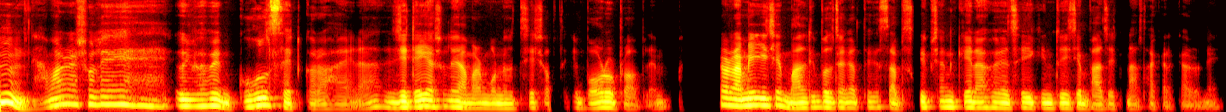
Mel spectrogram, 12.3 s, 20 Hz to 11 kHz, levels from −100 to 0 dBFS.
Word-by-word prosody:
হুম। 225 -1 +10 0.3
আমার 160 +7 0
আসলে 180 0 -2 0.8
ওইভাবে 145 +1 +3 0.3
গোল 145 +5 +4 0.2
সেট 100 - -3
করা 95 -1 -11
হয় 90 -1 -16
না। - - -14 0.3
যেটাই 125 +3 +4
আসলে 135 0 -7
আমার 105 0 -4
মনে 100 0 -2
হচ্ছে 100 +1 -13
সবথেকে 110 +3 -23
বড় 115 +4 +1
প্রবলেম। 90 -3 -16 0.6
কারণ 165 -2 +1
আমি 155 +2 +6
এই 160 - +5
যে 160 - -2
মাল্টিপল 115 +3 -1
জায়গার 115 -1 -5
থেকে 120 0 -10
সাবস্ক্রিপশন 120 +5 -6
কেনা 120 -2 -2
হয়েছে 110 -2 -2 0.2
কিন্তু 105 -1 -1
এই - - -3
যে 105 - -2
বাজেট 95 0 -11
না - - -14
থাকার - - -20
কারণে। - - -20
120 Hz, 165 wpm, -22 LUFS, 100-140 Hz, 0.8 s, হুম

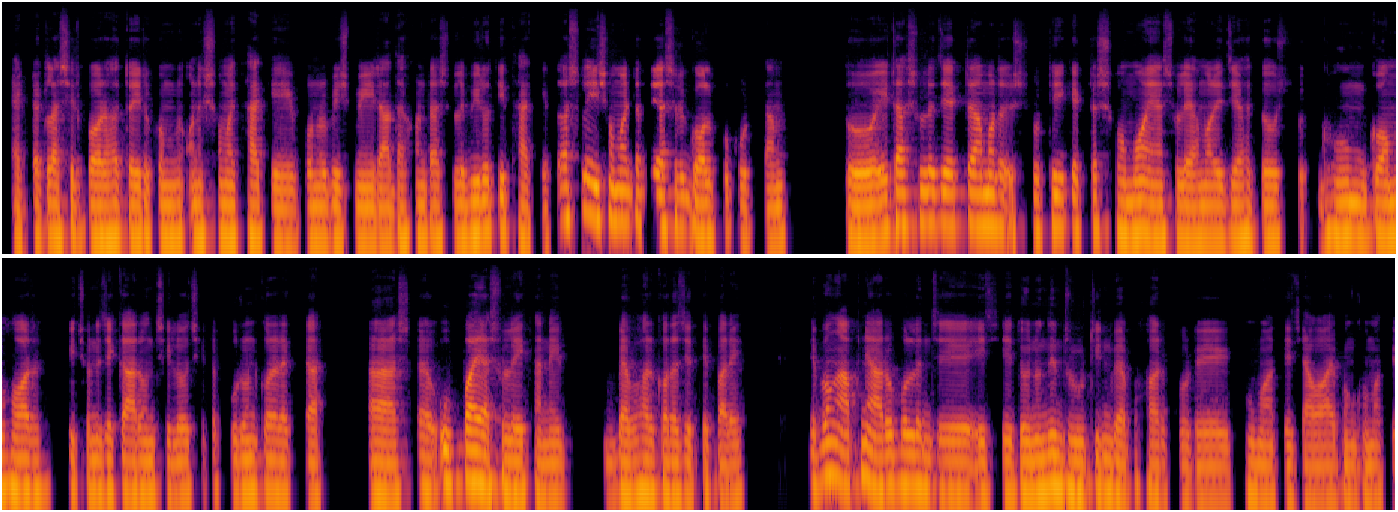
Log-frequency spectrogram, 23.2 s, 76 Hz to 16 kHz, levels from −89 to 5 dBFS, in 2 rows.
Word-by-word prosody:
একটা 95 +3 -5
ক্লাসের 110 -1 0
পর 110 -1 +4
হয়তো 110 0 0
এরকম 110 +1 0 0.2
অনেক 110 0 +1
সময় 110 -2 +2
থাকে। 110 -2 0 0.2
১৫ 105 0 +1
২০ 105 -1 +1
মিনিট, 105 0 +2
১/২ 100 +1 -1
ঘন্টা 110 -1 -1
আসলে 110 0 -2
বিরতি 120 +1 +3
থাকে। 105 -1 -3
তো - - -15
আসলে 160 +5 -5
এই - - +6
সময়টাতেই 145 -2 +1
আসলে 130 -1 -2
গল্প 110 0 +1 0.2
করতাম। 105 -1 -3 0.6
তো 110 - +2 0.3
এটা 125 +3 +2
আসলে 145 +1 0
যে, - - +5
একটা 140 +1 -2
আমার 135 -1 +4 0.2
সঠিক 125 +1 -1
একটা 125 +1 -5
সময় 120 -2 +3
আসলে 110 -1 0
আমার 110 0 +2
যে - - +2
হয়তো 110 0 -2
আস 105 - -7 0.4
ঘুম 115 -1 +3 0.2
কম 115 -1 +4
হওয়ার 115 -1 +3 0.3
পিছনে 115 -1 -2
যে 115 - +1
কারণ 110 0 +2
ছিল 105 -2 -4 0.2
সেটা 120 - -13
পূরণ 110 0 0
করার 110 -1 0
একটা 105 0 -6 0.5
আ - - +3 0.2
সেটা 115 +3 -6 0.2
উপায় 135 +1 +5
আসলে 115 -2 0
এখানে 105 -1 -2 0.6
ব্যবহার 110 +1 +3
করা 105 -1 +1
যেতে 105 +1 -5
পারে। 100 0 -2 0.6
এবং 150 +6 +1
আপনি 130 +4 -1
আরো 120 +2 +2
বললেন 125 -1 +3
যে, 110 - -2 0.3
এই - - -1
যে - - -4
দৈনন্দিন 110 +3 +4
রুটিন 110 +1 0
ব্যবহার 105 0 -3
করে 95 0 -4 0.3
ঘুমাতে 100 -2 -3
যাওয়া 95 0 -2
এবং 95 +1 -4
ঘুমাতে 100 0 -5
110 Hz, 185 wpm, -22 LUFS, 105-120 Hz, 0.6 s, এই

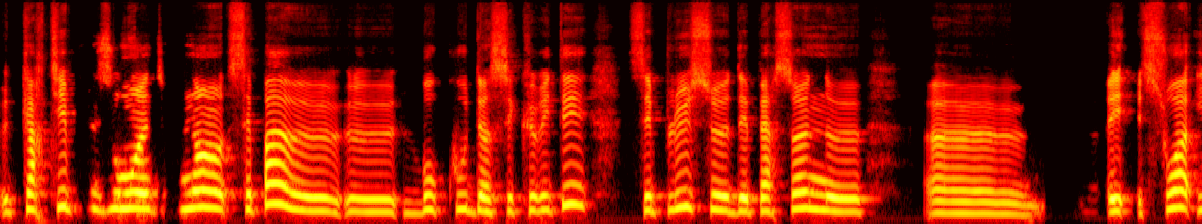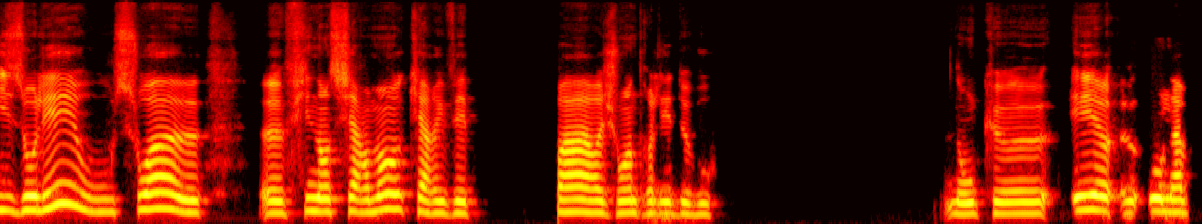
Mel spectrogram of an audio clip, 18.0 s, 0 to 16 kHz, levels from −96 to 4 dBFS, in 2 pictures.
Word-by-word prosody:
quartiers 255 +2 0
plus 260 -1 -8
ou 260 - +2
moins 265 -1 +7
d 250 - -9 0.2
non 275 0 +5
c'est 250 - -3
pas, 330 +1 +4
heu 220 -4 +1
heu, 210 -1 -2
beaucoup 240 +6 -5
d'insécurité, 230 +8 -1 0.3
c'est 235 -1 -3
plus 265 +3 -3
des 225 -3 +3
personnes, 230 +4 0
heu 210 -1 +2 0.5
heu 185 -3 -3 0.6
et 210 0 +3
soit 270 +6 +1
isolées 235 +9 +1
ou 210 -5 -5
soit, 250 +4 +2
heu 200 -1 +1 0.5
heu, 190 0 0
financièrement 215 +4 0
qui 250 -4 -7
arrivaient 190 -1 -2 0.6
pas 205 -1 +4
à - - +1
joindre 190 0 -3
les 185 0 -4
2 180 0 -5
bouts 170 0 -9 1.7
Donc 175 0 -3
heu 185 0 -2
et 240 +2 +5
heu 225 - +2
heu, 190 - -4
on 215 -1 +4
a 205 - +3
220 Hz, 135 wpm, -22 LUFS, 195-250 Hz, 1.7 s, moins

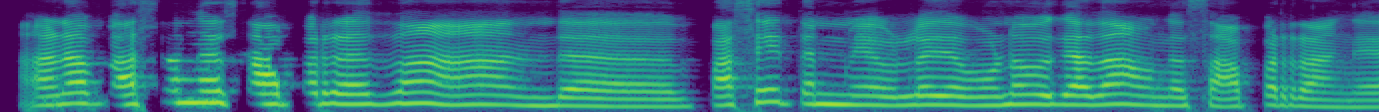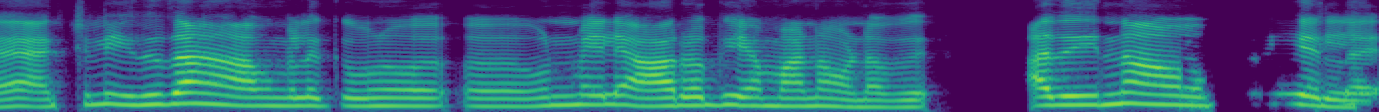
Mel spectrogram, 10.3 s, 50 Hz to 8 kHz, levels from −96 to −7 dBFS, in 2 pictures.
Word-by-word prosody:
ஆனா, 240 +4 +5
பசங்க 300 +5 +1 0.2
சாப்புடுறதான், 270 0 +3 0.3
இந்த 220 0 -3 0.6
பசைத்தன்மை 260 -1 0
உள்ள 235 +1 0 0.3
உணவுகதான் 250 +1 +3
அவங்க 225 -2 -3
சாப்புடுறாங்க. 200 -2 -2 0.2
ஆக்சுவலி 250 +6 -7
இதுதான், 270 +2 +3
அவங்களுக்கு 220 0 -4
உ - - -4 0.4
அ - - -5 0.2
உண்மையிலேயே 245 0 -2
ஆரோக்கியமான 220 -1 -1
உணவு. 185 0 -6 0.5
அது 230 - +2
இன்னும் 255 -3 +1 0.2
புரியல 255 -7 -3
245 Hz, 115 wpm, -22 LUFS, 220-265 Hz, 0.6 s, ஆனா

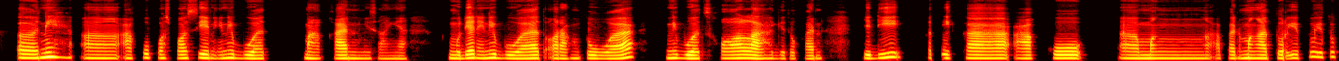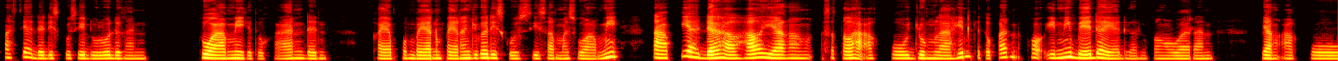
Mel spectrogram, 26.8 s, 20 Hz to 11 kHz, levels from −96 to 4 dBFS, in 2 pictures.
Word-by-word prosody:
eee, 200 -1 +3
"Nih, 245 +2 +8 0.2
eee, 185 -1 -2
aku 185 +3 -5
pos-posin 190 0 -1
ini 185 +3 -2
buat 175 -2 0 0.4
makan," 175 0 -1
misalnya. 160 -1 -11 0.4
Kemudian, 185 +2 +2
"Ini 190 +3 +2
buat 175 -1 +1
orang 180 0 -4
tua, 170 +3 +3 0.3
ini 190 0 -1
buat 175 -1 +3
sekolah," 180 -1 +2
gitu 165 -1 -13
kan. 160 +1 -6 0.4
Jadi 210 +7 +1 0.3
ketika 180 -2 0
aku, 180 +1 +1 0.4
eee, 180 -1 0
meng 180 0 0 0.4
apa, 180 0 -9
mengatur 180 0 0
itu, 190 +7 -6
itu 245 +1 -5
pasti 225 0 -7
ada 180 -5 -2
diskusi 175 0 -4
dulu 170 +1 -1
dengan 165 0 -6 0.6
suami 180 -2 +6
gitu 160 -1 -12
kan. 170 +3 -5
Dan 170 0 -5 0.5
kayak 165 -2 -4
pembayaran-pembayaran 175 0 0
juga 195 +2 +2
diskusi 170 -3 -3
sama 165 -1 -6
suami, 170 +7 +1 0.4
tapi 210 +8 +4
ada 185 -4 +8
hal-hal 195 +1 +5
yang 185 -3 +4 0.3
setelah 180 -2 0
aku 180 0 -4
jumlahin 175 +3 0
gitu 170 - -8
kan, 230 +7 -3 0.2
"Kok 215 -5 -5
ini 200 +5 +5
beda 200 -1 +5
ya 170 -3 +2
dengan 165 0 -12
pengeluaran 165 0 -7 0.5
yang 170 -2 +1
aku, 165 0 -7
180 Hz, 135 wpm, -23 LUFS, 170-190 Hz, 0.6 s, Nih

